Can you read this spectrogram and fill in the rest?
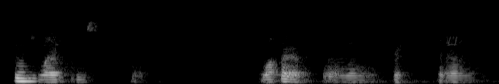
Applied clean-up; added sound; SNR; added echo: neural mask model DeepFilterNet 3.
